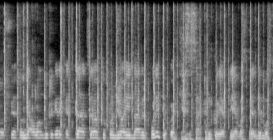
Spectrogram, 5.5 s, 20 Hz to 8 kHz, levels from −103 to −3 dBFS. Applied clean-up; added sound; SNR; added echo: classical method WPE with log-MMSE.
